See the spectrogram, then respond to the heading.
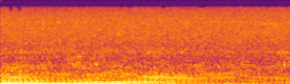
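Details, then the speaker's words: Briggs & Stratton Classic push-mower engine on a Murray deck, after throttle spring fix: small single-cylinder engine runs with a steady low thrum that fades slightly as it settles; normal running. "uh so it runs so let's uh turn it on the side"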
